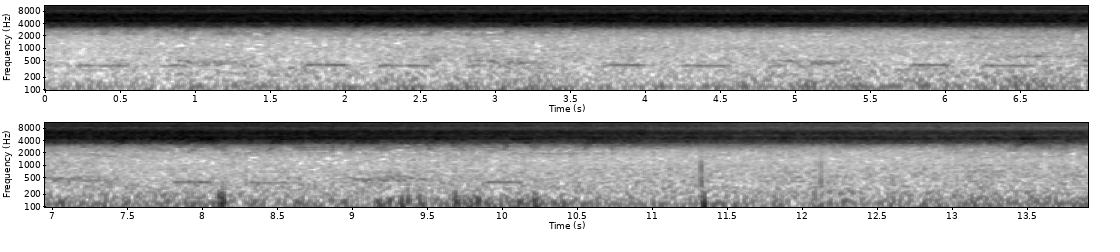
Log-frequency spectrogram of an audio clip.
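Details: Cicada chorus by a date-plum tree, morning glories, pumpkin leaves and peppers: a loud continuous high-pitched hiss-like buzz holding evenly, with a soft low pulsed note repeating through the first ten seconds.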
